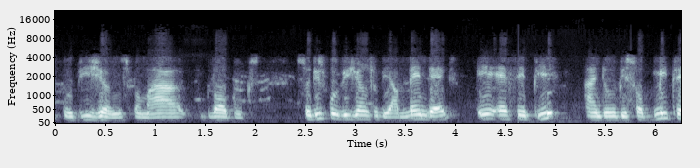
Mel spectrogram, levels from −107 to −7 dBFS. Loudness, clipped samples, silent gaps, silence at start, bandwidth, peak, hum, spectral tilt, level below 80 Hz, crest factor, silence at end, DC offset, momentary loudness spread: -21 LUFS; under 0.1%; none; 0.1 s; 4.5 kHz; -4 dBFS; none; -8 dB/octave; -70 dBFS; 16 dB; 0 s; under 0.1%; 7 LU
